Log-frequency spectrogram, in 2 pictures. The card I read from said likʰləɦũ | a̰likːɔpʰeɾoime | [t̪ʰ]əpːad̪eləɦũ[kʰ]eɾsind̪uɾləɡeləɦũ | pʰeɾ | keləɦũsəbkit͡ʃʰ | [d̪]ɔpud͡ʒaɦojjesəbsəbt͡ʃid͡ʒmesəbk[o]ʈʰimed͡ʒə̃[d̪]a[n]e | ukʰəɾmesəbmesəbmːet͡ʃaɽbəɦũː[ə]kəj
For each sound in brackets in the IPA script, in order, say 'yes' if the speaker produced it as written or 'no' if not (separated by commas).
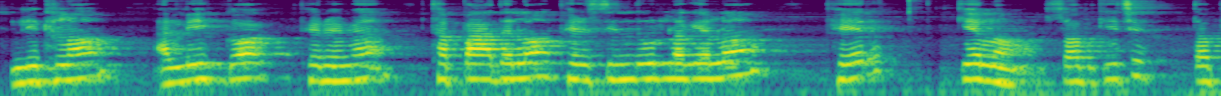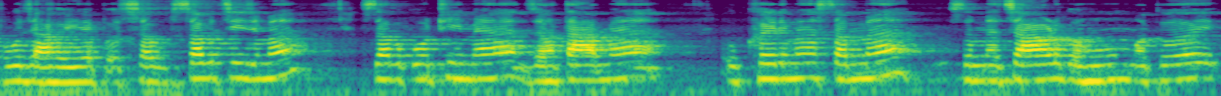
yes, no, no, yes, no, no, yes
